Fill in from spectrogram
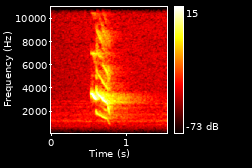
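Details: Northern Flicker contact call, often likened to 'kee-yer', played as a Washington woodpecker example: a single loud, sharp, downslurred scream about half a second long, with rich harmonics over quiet background hiss.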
